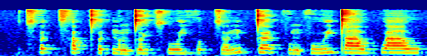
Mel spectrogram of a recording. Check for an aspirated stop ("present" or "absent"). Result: present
